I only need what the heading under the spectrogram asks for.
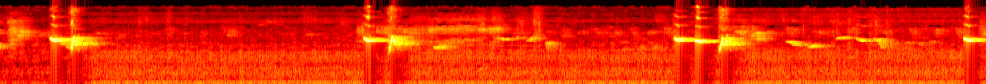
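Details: Lesser green leafbird singing nonstop in a home, kept to stimulate other birds into song. It gives short bursts every few seconds: a piercing whistle, a rough slurred note, then soft warbled twitters, all over a constant low electrical hum.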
